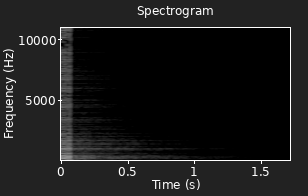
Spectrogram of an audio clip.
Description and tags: Sine waves processed randomly to make a cool weird video-game sound effect.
